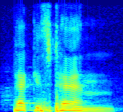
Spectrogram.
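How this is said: The word is said with an English accent. "बल्कि क्या कहेगा? पाकिस्तान"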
